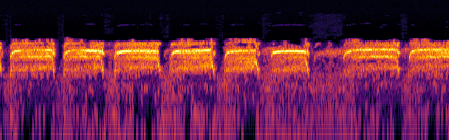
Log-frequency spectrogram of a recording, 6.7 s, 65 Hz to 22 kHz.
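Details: Peregrine falcons at Włocławek, Poland, on 3 June 2010, fed twice while a young sister returns home making a great racket: harsh, drawn-out screaming calls, each under a second, repeated nine times with short breaks.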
